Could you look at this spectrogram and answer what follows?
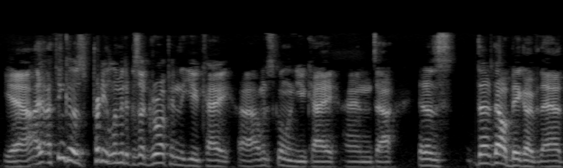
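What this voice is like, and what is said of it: Mixed Australian, English, American accent. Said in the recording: “I'm kind of a mutt at the minute ... I've got the Australian, the English, and the American all merging together.”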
